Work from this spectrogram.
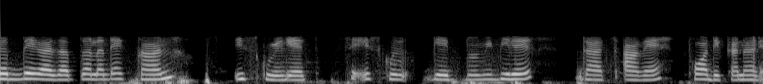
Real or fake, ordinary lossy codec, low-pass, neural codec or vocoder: fake; none; 3.6 kHz; codec, 16 kHz, 1 kbps, X-Codec, HuBERT features, trained on balanced general audio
